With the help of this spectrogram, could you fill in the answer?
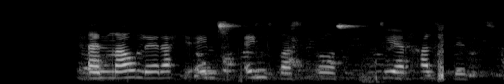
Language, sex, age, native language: Icelandic, female, 11, Icelandic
